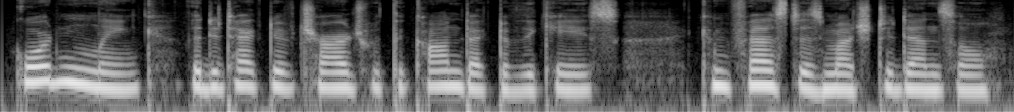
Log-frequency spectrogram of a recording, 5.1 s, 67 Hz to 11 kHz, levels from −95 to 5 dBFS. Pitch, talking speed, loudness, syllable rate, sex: 205 Hz, 190 wpm, -17 LUFS, 5.8 syllables/s, female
